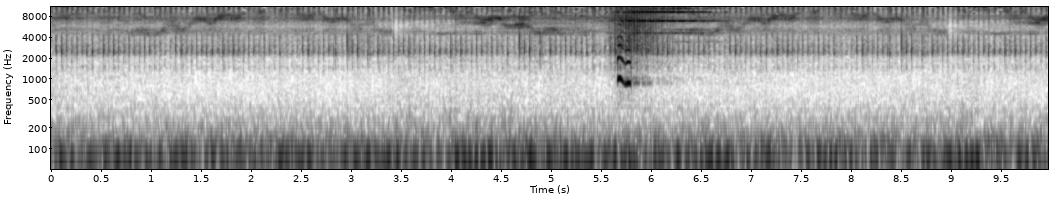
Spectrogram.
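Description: A metal lockpick scrapes faintly against a lock.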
